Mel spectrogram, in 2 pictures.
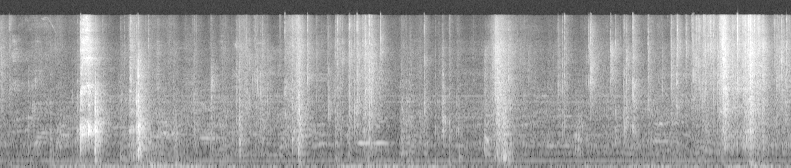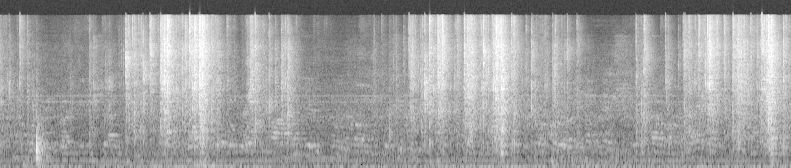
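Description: Foil packs crinkle and rustle in a person's hands.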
